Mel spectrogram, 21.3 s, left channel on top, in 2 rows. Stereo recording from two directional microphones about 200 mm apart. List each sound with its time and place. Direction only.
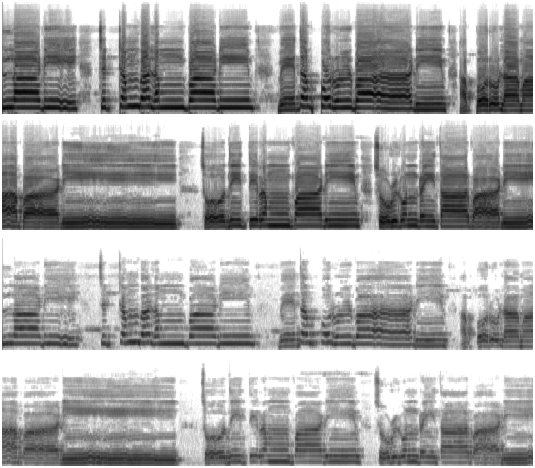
0.0 s mantra: 50° left (ahead or behind)
2.0 s music: 45° left (ahead or behind)
2.8 s music: 50° left (ahead or behind)
3.2 s mantra: 35° left (ahead or behind)
3.8 s music: 50° left (ahead or behind)
10.3 s mantra: 45° left (ahead or behind); by 14.1 s 30° left (ahead or behind)
14.6 s music: 35° left (ahead or behind)
18.9 s music: 45° left (ahead or behind)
